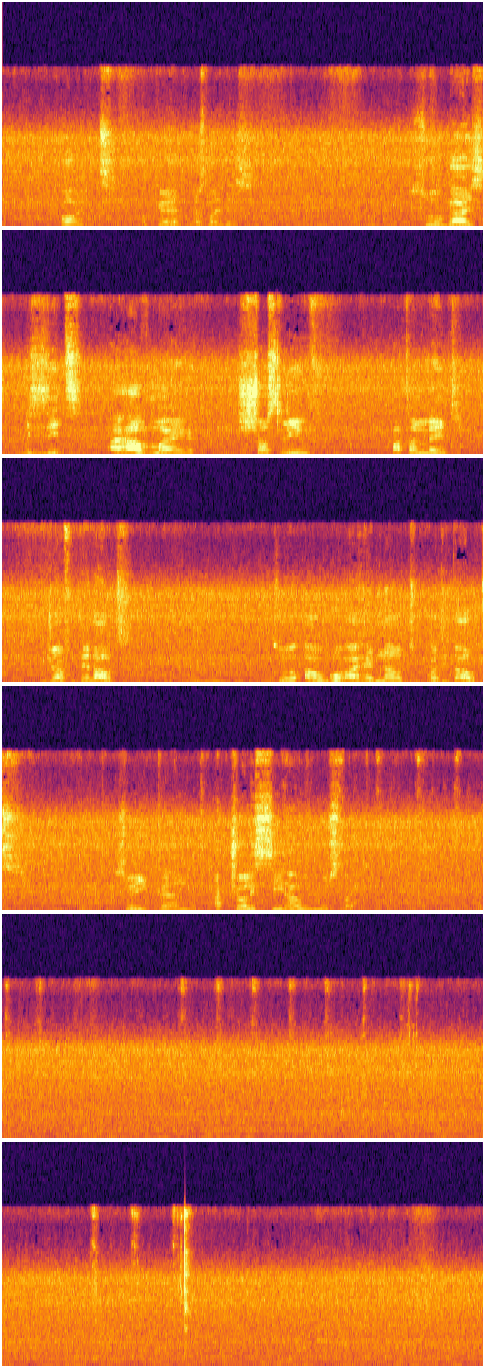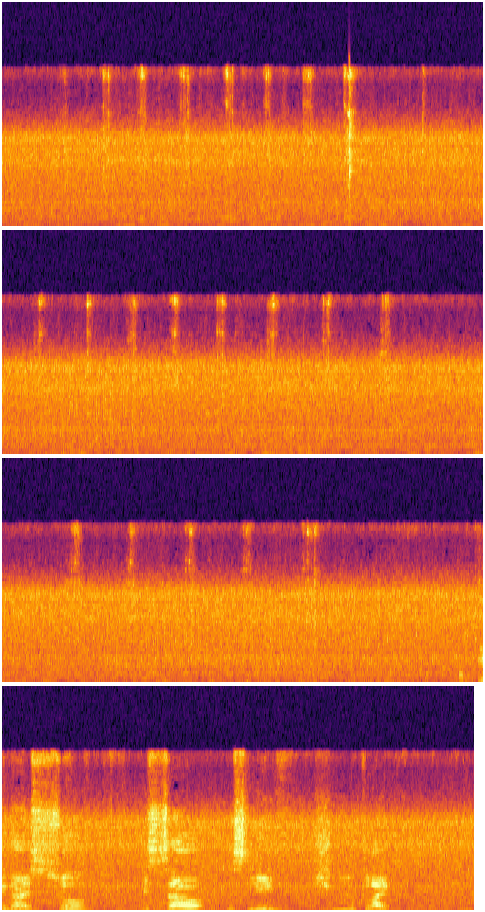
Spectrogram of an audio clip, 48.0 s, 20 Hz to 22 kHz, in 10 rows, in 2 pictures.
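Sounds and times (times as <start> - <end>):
mechanical hum: 0.0 - 48.0.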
